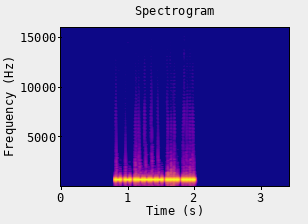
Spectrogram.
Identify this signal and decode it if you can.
Morse code, heard as a keyed tone, about 46 wpm, 700 Hz. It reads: TT1HH
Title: Five Challenging Letter-Number Combinations 50wpm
